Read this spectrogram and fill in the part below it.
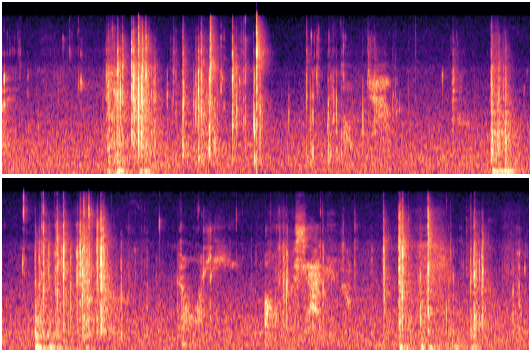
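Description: A plastic snack bag crinkles.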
